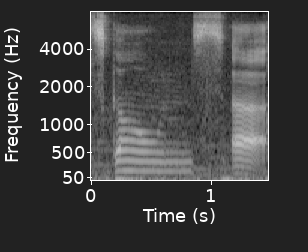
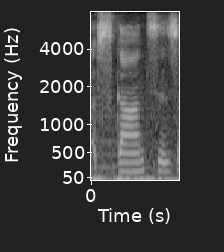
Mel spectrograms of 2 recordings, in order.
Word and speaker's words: sconce: I mean, you could also add some light scones, sconces. I mean, I see how I mispronounce it. They call it a scone.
